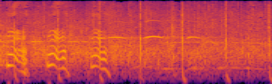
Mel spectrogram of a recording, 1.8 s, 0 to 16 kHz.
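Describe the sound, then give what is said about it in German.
A live audience at a live show bursts into applause for a host's 88-year-old grandmother who is attending, with a thick patter of clapping and a few excited cheers at the start, then the claps thin out and fade over the next second. “Meine Oma ist wirklich heute Abend hier. Großer Applaus.”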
